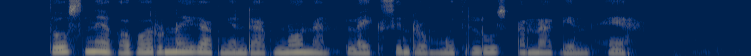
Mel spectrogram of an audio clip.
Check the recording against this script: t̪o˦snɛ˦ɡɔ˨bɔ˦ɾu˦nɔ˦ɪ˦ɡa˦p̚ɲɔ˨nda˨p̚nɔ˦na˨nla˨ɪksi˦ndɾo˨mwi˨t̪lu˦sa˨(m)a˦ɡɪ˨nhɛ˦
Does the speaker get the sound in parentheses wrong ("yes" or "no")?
yes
